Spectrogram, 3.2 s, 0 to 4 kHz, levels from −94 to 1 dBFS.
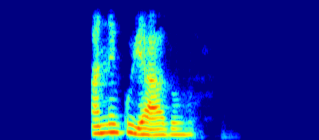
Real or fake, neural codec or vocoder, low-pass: real; none; 3.6 kHz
